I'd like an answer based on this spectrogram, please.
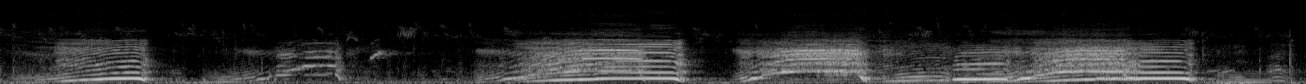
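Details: Crossbred heifers offered for sale near São José do Rio Preto, São Paulo, Brazil, mooing repeatedly: several long, loud, rich harmonic moos, some rising then falling, overlapping calls from more than one animal across the stretch.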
